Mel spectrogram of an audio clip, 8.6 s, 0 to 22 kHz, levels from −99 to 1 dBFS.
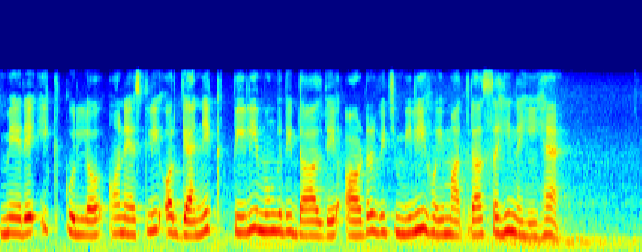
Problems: background sounds at intervals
